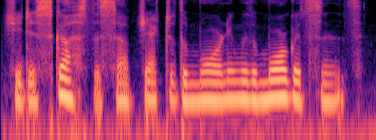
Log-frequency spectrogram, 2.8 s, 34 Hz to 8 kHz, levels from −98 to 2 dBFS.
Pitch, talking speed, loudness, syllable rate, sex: 160 Hz, 215 wpm, -18 LUFS, 6.0 syllables/s, female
